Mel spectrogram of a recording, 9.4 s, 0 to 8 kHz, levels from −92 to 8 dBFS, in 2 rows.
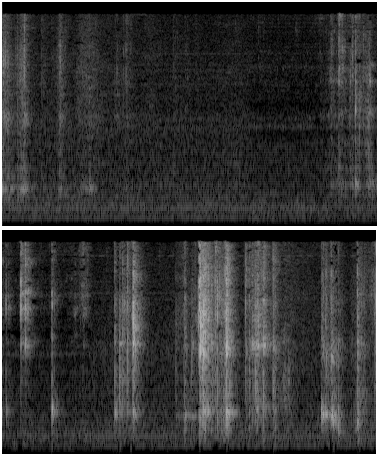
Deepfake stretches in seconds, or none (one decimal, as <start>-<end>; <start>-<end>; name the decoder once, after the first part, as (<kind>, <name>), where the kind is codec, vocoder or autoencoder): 3.1-5.8 (vocoder, HiFi-GAN)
